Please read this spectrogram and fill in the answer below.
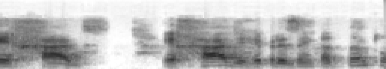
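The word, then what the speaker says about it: אחד: e nós juntamos caminho, Jesus está dizendo uma outra palavra em hebraico, que sua pronúncia é Errad.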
